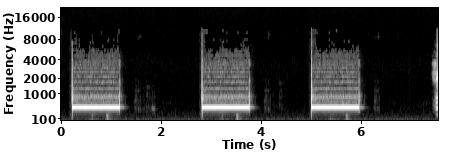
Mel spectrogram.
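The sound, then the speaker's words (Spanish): A telephone call being placed: three long, steady buzzing line tones of equal length, evenly spaced with silent gaps between them. “como no vivimos cerca, me la ha contado a través de una llamada telefónica”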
